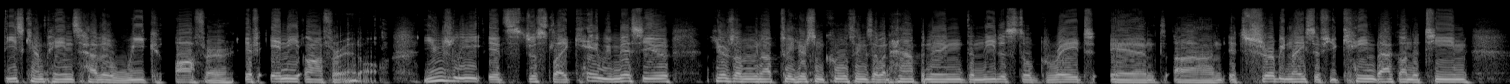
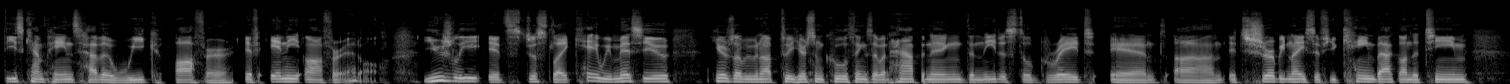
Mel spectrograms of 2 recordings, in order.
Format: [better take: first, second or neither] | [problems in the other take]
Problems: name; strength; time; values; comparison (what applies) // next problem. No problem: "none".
second | distortion; heavy; 7 dB below the speech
